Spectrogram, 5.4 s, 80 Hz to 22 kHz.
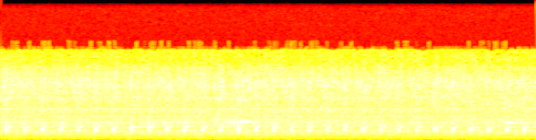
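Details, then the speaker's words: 2019 Jeep Wrangler Rubicon Pentastar V6, 72,000 miles, P0300 and flashing check engine light: revved idle shakes, briefly smooths, then roughens, with light quick ticking; feels like single-cylinder misfire, fuel trims bank 1 +22%, bank 2 -5%; cause unconfirmed. "Right now, it does feel like a single cylinder misfire. Oh, it just started running smoother. Okay, back to its shake."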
